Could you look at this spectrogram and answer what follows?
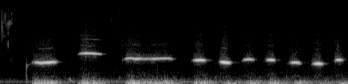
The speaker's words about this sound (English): she started whistling her favorite song, which happens to be the Bach Little Fugue at the moment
